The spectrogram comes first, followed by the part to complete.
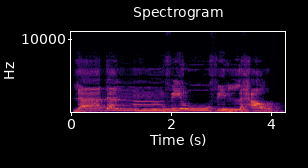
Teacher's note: वक़फ़ करते हुए रा के नीचे ज़ेर को अदा नहीं करेंगे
